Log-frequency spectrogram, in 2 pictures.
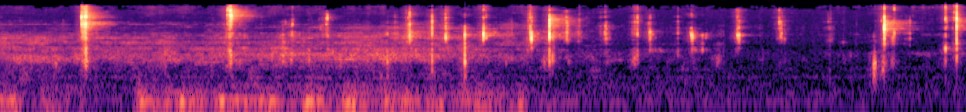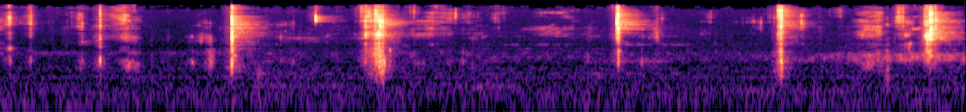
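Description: Close-miked chewing and biting of food: irregular wet clicks and crunches, with a few louder crunches in the second half.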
